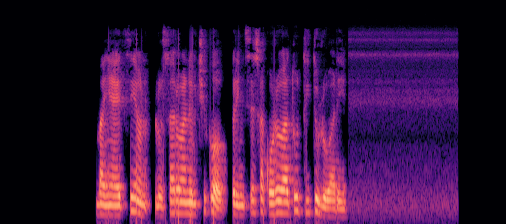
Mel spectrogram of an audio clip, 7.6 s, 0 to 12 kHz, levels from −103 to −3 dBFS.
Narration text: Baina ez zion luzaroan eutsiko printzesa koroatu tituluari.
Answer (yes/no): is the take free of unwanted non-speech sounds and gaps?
yes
